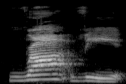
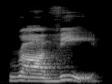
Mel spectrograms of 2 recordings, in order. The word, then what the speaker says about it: Ravi: beam I say softly my name or my voice quivering a little my name is not Ravi it's pronounced Ravi she looks at me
